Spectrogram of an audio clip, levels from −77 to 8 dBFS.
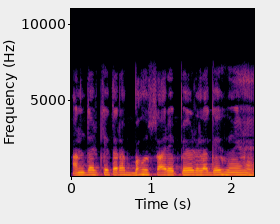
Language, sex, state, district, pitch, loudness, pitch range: Hindi, male, Uttar Pradesh, Lucknow, 140 Hz, -15 LUFS, 135-145 Hz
